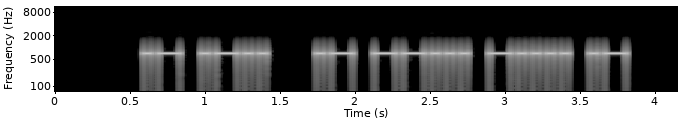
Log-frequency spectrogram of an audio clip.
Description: Morse code, heard as a keyed tone, about 25 wpm, 700 Hz. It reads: AL A76A
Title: CWT Exchange 25wpm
